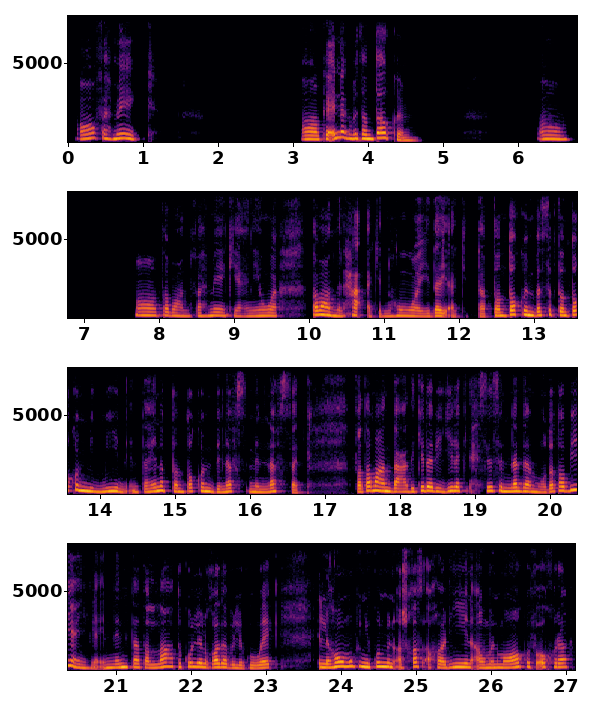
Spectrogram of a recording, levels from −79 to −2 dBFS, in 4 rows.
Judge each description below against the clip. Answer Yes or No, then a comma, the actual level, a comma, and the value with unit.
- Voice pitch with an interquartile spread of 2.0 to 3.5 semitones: No, average, 4.3 semitones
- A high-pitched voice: Yes, high, 220 Hz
